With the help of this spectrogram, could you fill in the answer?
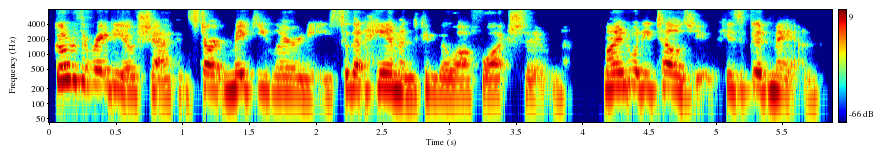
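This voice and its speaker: A stubborn, short-tempered male site superintendent played by a woman reading a story, blunt and bossy. The voice is a little husky and gives orders gruffly. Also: lowish voice, expressive, brisk, fairly bright tone. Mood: grudging.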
